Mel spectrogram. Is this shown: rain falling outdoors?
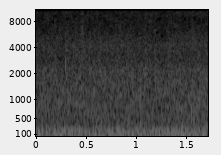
yes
